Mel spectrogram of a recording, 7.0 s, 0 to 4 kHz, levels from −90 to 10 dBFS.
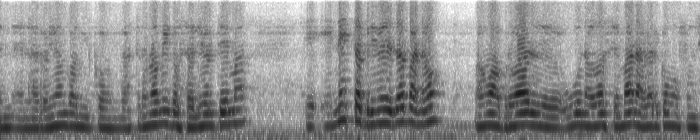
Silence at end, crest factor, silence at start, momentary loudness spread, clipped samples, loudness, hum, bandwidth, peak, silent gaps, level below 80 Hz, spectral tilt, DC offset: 0 s; 12 dB; 0 s; 9 LU; 0.3%; -12 LUFS; none; 4 kHz; 0 dBFS; none; -32 dBFS; -12 dB/octave; under 0.1%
